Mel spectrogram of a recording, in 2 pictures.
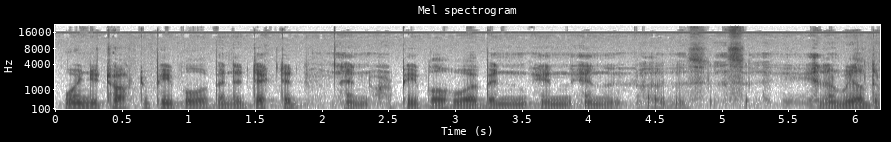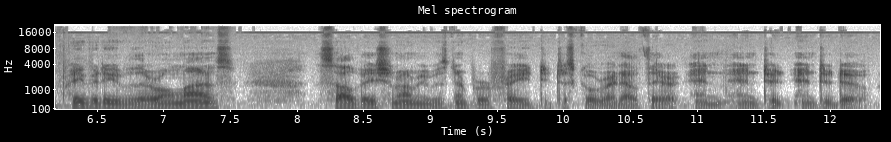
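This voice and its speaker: Deep gravelly older man, halting. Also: fairly even intonation, mellow, slight background noise. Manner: earnest, halting, repeats words often. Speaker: guest on a talk show. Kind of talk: casual interview conversation.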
